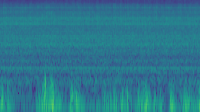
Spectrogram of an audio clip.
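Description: Low, uneven rumble with irregular soft bumps and a faint steady hum underneath.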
